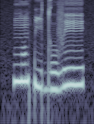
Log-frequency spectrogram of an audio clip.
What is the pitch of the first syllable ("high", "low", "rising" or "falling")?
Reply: high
